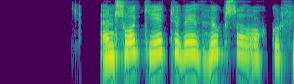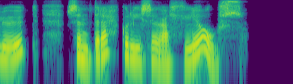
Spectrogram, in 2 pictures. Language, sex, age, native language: Icelandic, female, 40-49, Icelandic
